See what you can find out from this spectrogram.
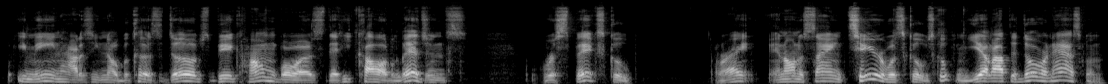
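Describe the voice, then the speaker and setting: A man's voice: mid-range voice, very animated, unhurried, fairly bright tone. A man, hosting his channel and ranting to camera in emphatic streetwise slang. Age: 40s. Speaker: host. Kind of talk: casual rant to camera.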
